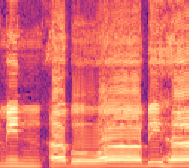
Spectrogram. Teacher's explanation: واو مدہ ہے، ایک الف کے برابر کھینچ کر پڑھیں گے، نون ساکن کے بعد حرف حلقی میں سے حمزہ آیا ہے، اظہار حلقی ہوگا، غنہ نہیں کریں گے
